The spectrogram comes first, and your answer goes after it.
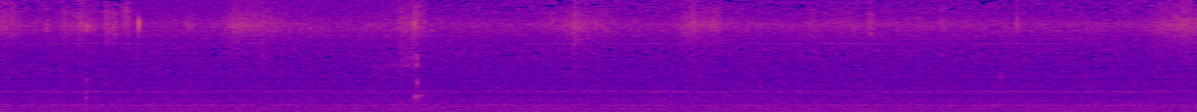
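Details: Steady indoor hum like a fan or air conditioner runs throughout, with a faint high tone and no animal voice.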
